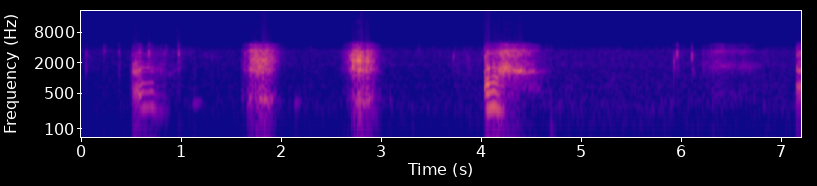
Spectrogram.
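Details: Morning hay fever sneezing fit before taking antihistamine: four loud sneezes in quick succession with sharp inhaled build-ups, then a soft sniff; sneezing from pollen allergy.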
